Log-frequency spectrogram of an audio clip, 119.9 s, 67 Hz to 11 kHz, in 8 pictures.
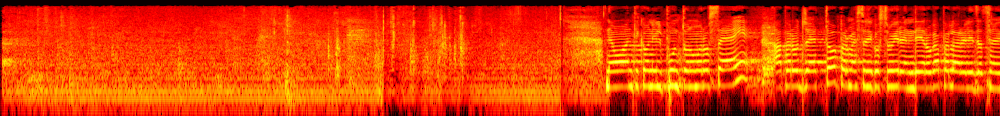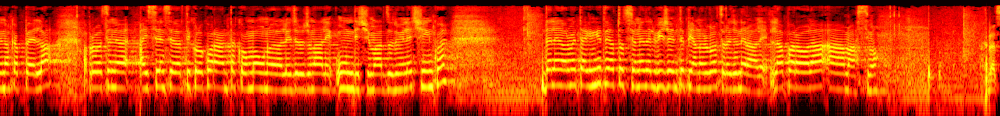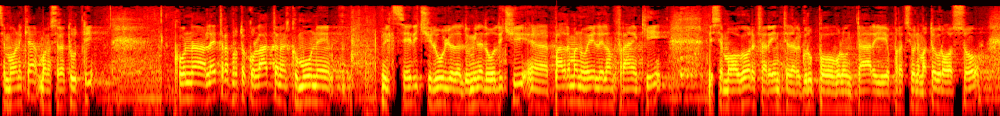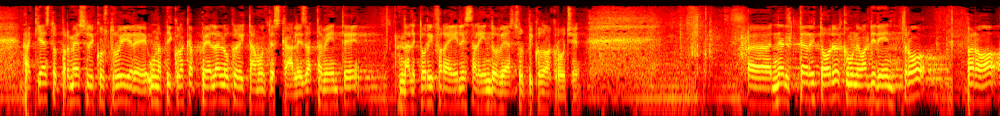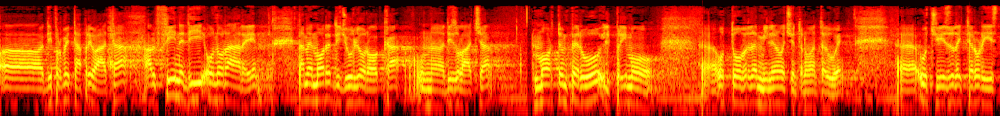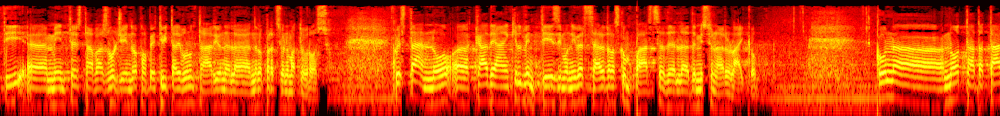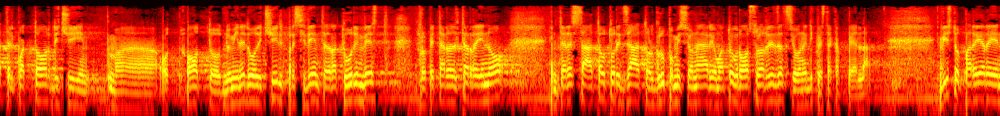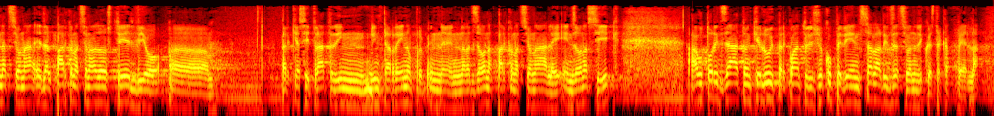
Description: Consiglio comunale del 27 Settembre 2012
